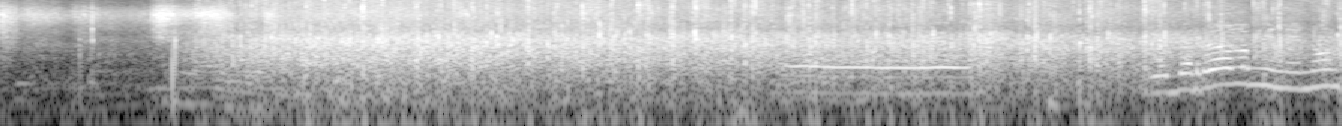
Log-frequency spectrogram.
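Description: A studio audience applauds loudly.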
